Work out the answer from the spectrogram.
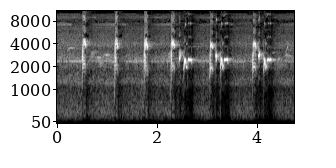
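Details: Sooty-headed bulbul sounds used as a lure for silent birds: single sharp high notes at first, then short bubbly two-part phrases with a falling warble, about once per second, over low hum and a faint steady tone.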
